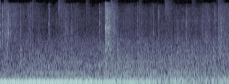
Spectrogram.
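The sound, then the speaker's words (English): Steady low engine rumble and road noise from inside a car in Monday morning traffic, with a brief airy hiss midway, likely a passing vehicle or brake, under a constant drone. “Oh, Monday morning traffic.”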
